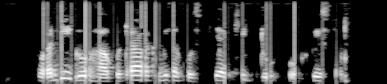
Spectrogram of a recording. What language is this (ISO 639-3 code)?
swa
